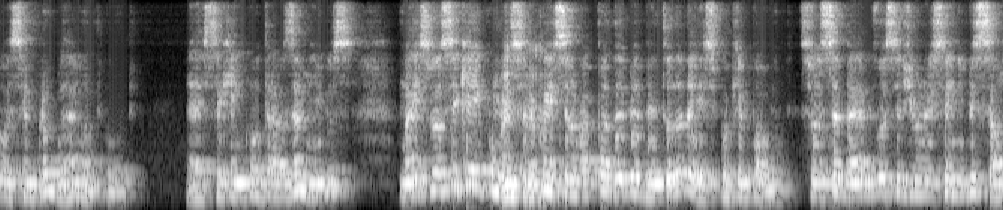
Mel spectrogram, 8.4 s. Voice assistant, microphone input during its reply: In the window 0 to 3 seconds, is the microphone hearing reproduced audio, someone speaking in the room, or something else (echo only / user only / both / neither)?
echo only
